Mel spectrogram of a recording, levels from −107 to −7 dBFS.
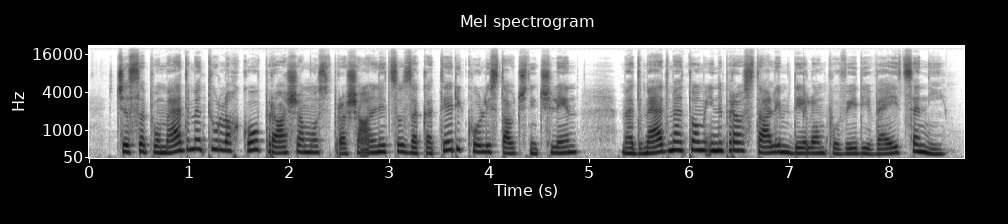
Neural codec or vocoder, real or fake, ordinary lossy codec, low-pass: none; real; none; 19.8 kHz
